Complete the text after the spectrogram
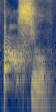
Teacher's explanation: o pró de próximo também é pronunciado com mais força. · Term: proparoxítona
